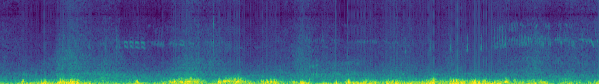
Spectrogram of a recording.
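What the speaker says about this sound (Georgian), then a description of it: "გვერდით ქარი გვაქვს." Crosswind gusts outdoors, in open country used for training hunting dogs on quail, produce a continuous low rumbling buffet against the microphone that swells and eases unevenly throughout, with no voices heard.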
